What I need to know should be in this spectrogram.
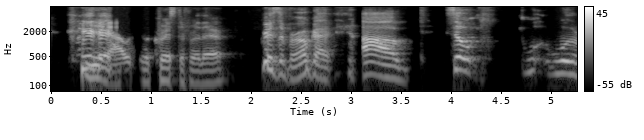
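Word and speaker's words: Kristoffer: interesting one here is, would you pronounce it Christopher something wants me to do Christopher Ventura. It's Mm. Christopher, right? It's just spelled with a K. Yeah, I would go Christopher there.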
